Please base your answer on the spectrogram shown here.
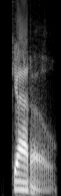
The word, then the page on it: gateau: American English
